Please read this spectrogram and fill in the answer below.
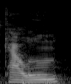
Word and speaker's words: Kowloon: uh waterway is a kowloon i want to pronounce it right i think it's kowloon and that's where all the shops seem to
